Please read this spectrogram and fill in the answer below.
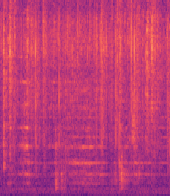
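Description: Oil sizzling steadily around a frying egg in a hot steel pan, with a couple of light scrapes as a slotted metal spatula slides under the egg.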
